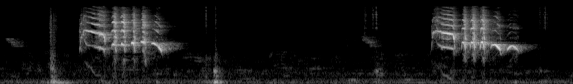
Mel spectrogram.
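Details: Javan pied starling singing in the full tembakan style: two harsh, buzzy bursts of rapid stacked chattering notes, each about a second long, ending in a falling slurred note, separated by a quiet gap with faint knocks.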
